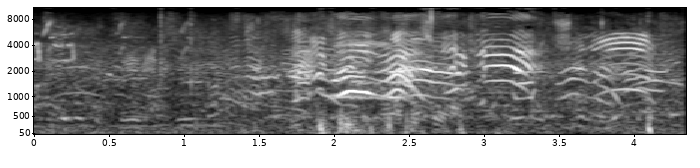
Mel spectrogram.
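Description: Children's voices shouting and calling out on a football pitch, growing louder from about two seconds in, over a steady outdoor background, with a single thump about two seconds in.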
